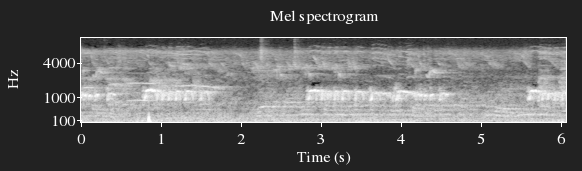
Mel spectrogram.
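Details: Local zebra dove, described as steady-nerved and suited to song contests, giving pulsed, trilling coo phrases of about a second, repeated roughly every two and a half seconds, over a noisy background with faint chirps from other birds.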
